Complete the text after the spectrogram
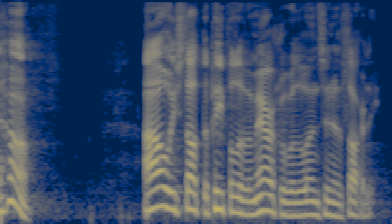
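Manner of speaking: dry, mocking tone with a little sarcasm. Retelling how the Lord answered a prayer: imitating a sarcastic reply. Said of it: "answered me with a little bit of sarcasm".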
